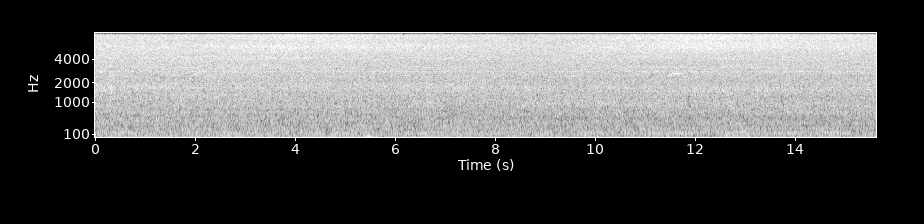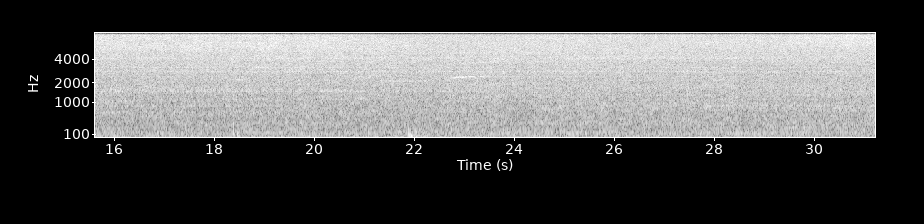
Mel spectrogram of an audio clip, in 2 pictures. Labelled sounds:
11.4	11.7	killer whale, southern resident, 2.0 to 3.2 kHz

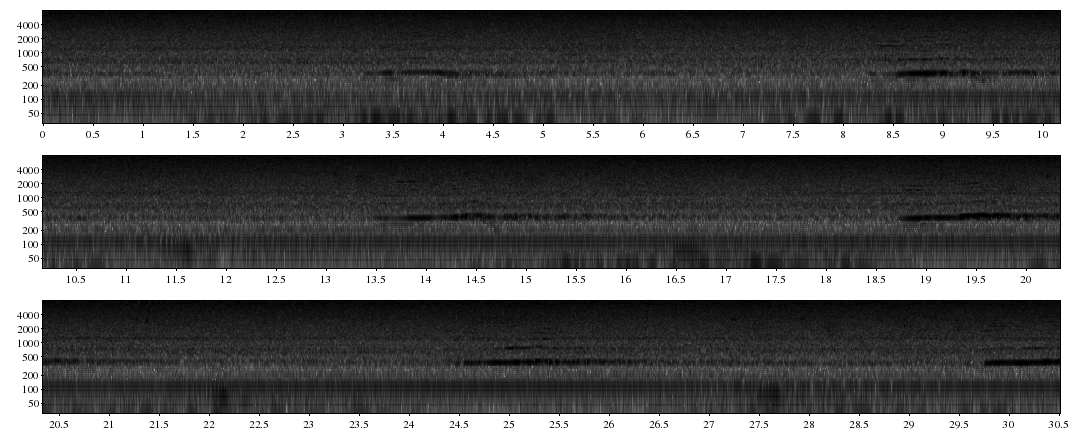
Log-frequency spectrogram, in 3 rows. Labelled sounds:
8.3	8.6	humpback whale, 1.3 to 1.5 kHz
13.7	14.0	humpback whale, 2.1 to 2.3 kHz
19.3	19.6	humpback whale, 1.9 to 2.1 kHz
25.0	25.2	humpback whale, 0.80 to 0.83 kHz

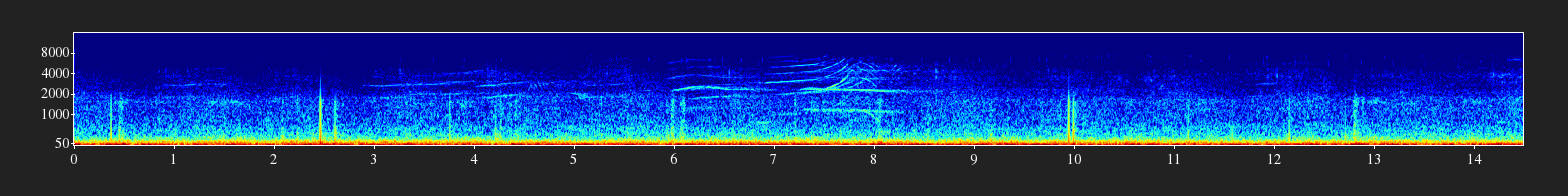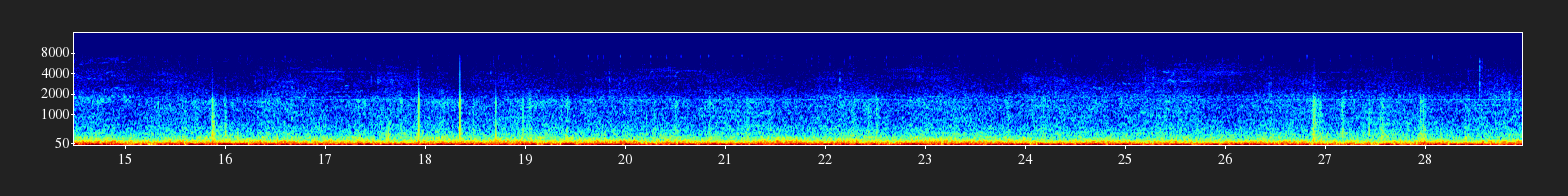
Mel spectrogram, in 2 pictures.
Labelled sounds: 2.9	4.5	killer whale, southern resident, 1.0 to 4.8 kHz

